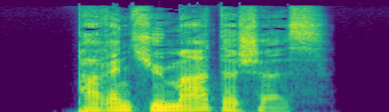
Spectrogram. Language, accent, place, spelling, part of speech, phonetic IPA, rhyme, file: German, Germany, Berlin, parenchymatisches, adjective, [paʁɛnçyˈmaːtɪʃəs], -aːtɪʃəs, De-parenchymatisches.ogg
- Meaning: strong/mixed nominative/accusative neuter singular of parenchymatisch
